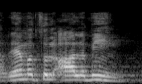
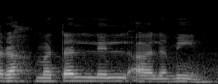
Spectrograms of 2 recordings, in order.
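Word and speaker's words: رحمة للعالمين: यहाँ पर अरेबिक में मैं इनको दावत दूंगा, वमा अरसलनाका इल्ला रहमतुल आलमीन। इसको सही तरह से प्रोनाउंसिएशन में पढ़ें आप। वमा अरसलनाका इल्ला रहमतल लिल आलमीन।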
